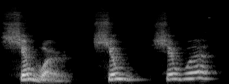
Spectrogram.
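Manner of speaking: "sure" stretched to two syllables, "shoo-wer", rising high; a mock Geordie "sure" with the added syllable; Newcastle sure. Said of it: "They go".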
